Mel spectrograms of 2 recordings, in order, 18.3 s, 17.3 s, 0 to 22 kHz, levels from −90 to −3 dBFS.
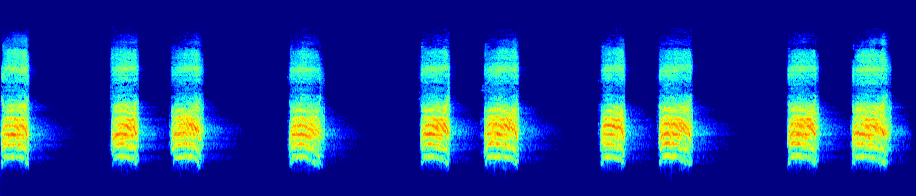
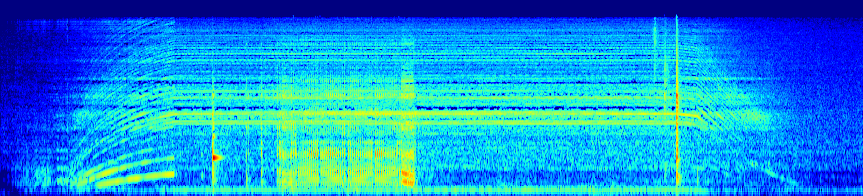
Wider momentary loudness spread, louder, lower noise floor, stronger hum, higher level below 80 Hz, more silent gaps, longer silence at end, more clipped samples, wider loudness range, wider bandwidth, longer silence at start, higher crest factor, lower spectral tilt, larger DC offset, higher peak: second, 13 LU vs 17 LU; first, -21 LUFS vs -29 LUFS; first, under -90 dBFS vs -62 dBFS; neither; second, under -90 dBFS vs -62 dBFS; first, 1.77-2.15 s, 5.24-5.72 s, 7.61-8.35 s, 11.58-11.94 s, 15.04-15.63 s vs none; first, 0.5 s vs 0.05 s; neither; second, 5 LU vs 10 LU; second, 12 kHz vs 16 kHz; second, 0 s vs 0.65 s; second, 16 dB vs 28 dB; second, 8.5 dB/octave vs -2 dB/octave; neither; second, -10 dBFS vs -4 dBFS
